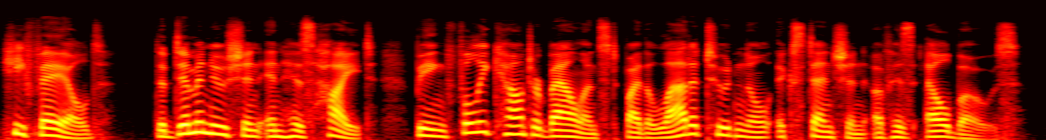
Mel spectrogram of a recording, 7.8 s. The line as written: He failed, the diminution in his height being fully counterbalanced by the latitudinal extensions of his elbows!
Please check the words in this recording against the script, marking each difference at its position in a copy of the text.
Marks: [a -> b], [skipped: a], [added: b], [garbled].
He failed, the diminution in his height being fully counterbalanced by the latitudinal [extensions -> extension] of his elbows!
